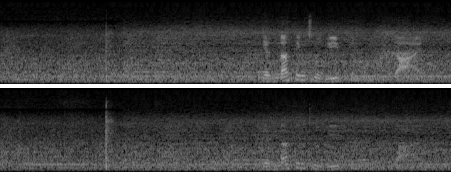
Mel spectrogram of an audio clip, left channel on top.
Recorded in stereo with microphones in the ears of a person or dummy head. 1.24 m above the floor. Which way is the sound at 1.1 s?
45° right (ahead or behind).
